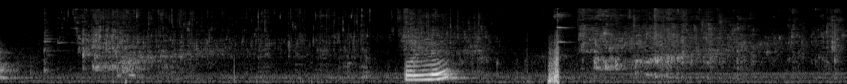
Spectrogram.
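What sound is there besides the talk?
water poured into pot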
